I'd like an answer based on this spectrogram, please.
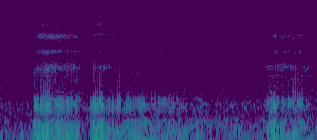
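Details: Sleeping, dreaming pet dog, one of a Golden Retriever and a Labrador, snoring indoors: soft, low rumbling breaths in three bursts with quiet gaps, faint and close.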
